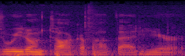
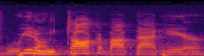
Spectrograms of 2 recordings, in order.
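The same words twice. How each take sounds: First: It sounds calm and neutral, like plain information. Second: It sounds stern and scolding, like a reprimand. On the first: It simply states a family norm as information. "it just could be an adult information" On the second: The topic is forbidden and the listener is being corrected. "that would be parent"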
